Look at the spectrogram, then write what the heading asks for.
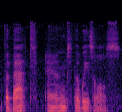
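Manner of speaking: plain reading voice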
